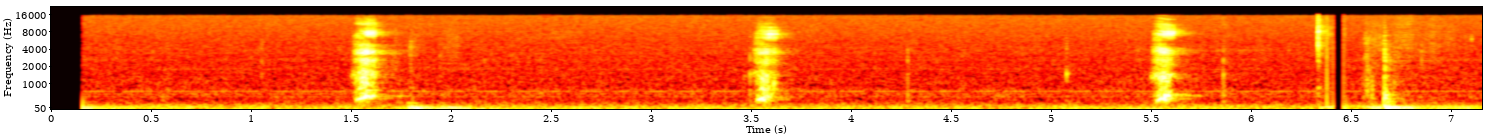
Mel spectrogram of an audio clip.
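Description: Three sharp, evenly spaced hiccups about two seconds apart, then a fourth sound near the end; recurring hiccups.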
